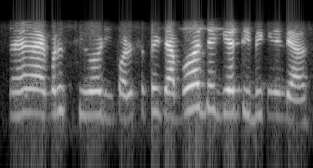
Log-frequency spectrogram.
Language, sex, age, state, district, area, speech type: Bengali, female, 60+, West Bengal, Purba Bardhaman, rural, conversation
